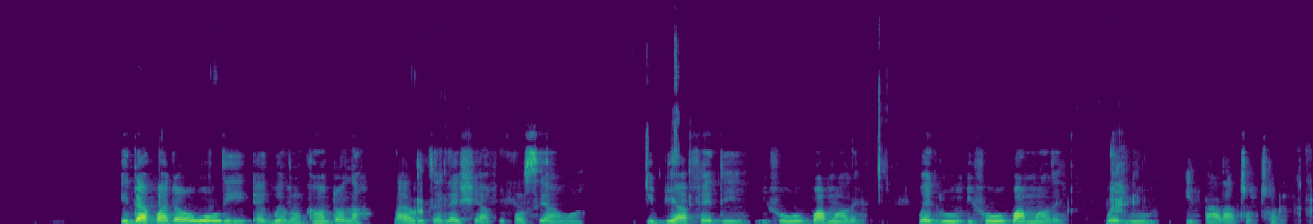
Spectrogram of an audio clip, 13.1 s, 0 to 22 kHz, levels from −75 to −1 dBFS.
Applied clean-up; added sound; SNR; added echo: neural mask model Resemble Enhance denoiser.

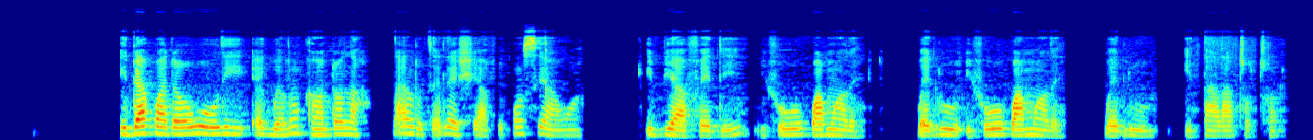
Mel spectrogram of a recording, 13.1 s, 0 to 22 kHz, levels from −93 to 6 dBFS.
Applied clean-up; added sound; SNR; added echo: none; none; none; none.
